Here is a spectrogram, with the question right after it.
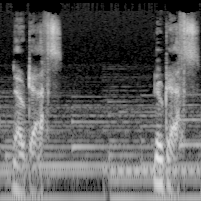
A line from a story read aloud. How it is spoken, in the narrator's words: keeps kind of muttering to himself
